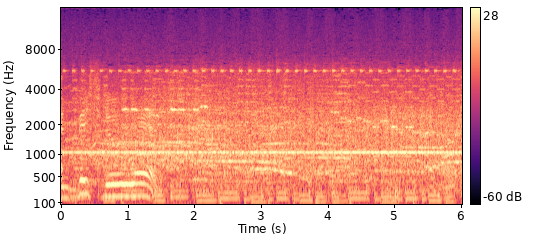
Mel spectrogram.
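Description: Game-show winner's music cue with a steady high electronic tone held through it, starting at once and cutting off after about six seconds, over a cheering studio audience.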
